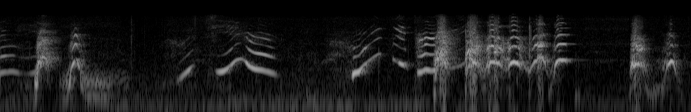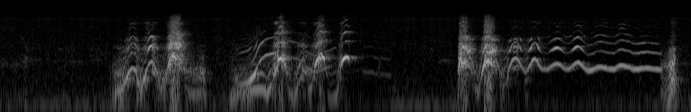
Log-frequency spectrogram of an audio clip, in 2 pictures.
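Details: Female pet dog, trained to yodel, guarding her owner against puppies outside the house; drawn-out harmonic yodels that rise and fall in wavering bursts, with short pauses between them and a woman's voice talking in between.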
